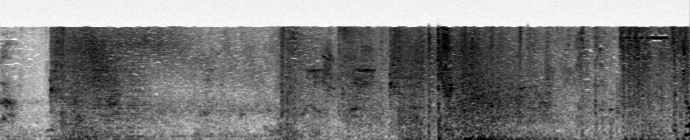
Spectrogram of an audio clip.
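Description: Gunfire and blasts crackle in a video game.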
